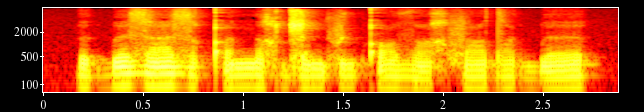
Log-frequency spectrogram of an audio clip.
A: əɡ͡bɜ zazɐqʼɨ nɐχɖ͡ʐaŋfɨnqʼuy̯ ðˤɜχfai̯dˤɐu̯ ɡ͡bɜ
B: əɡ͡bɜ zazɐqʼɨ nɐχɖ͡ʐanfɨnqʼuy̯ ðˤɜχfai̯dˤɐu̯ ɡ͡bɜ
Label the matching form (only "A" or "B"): B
